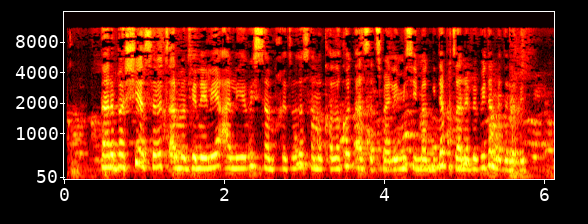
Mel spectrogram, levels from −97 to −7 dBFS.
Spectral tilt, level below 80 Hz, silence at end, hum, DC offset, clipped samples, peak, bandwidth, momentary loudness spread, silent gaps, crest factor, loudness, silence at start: -2 dB/octave; -56 dBFS; 0 s; none; under 0.1%; under 0.1%; -6 dBFS; 12 kHz; 9 LU; none; 16 dB; -22 LUFS; 0.05 s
